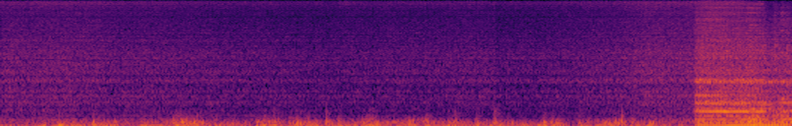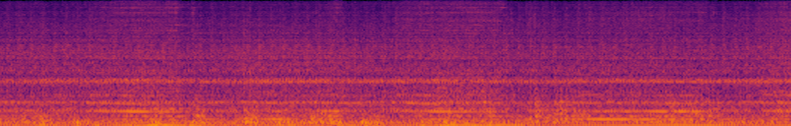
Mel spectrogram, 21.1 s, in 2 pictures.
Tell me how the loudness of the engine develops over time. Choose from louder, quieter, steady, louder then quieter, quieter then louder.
steady.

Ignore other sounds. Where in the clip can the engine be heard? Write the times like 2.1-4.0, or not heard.
9.2-21.0.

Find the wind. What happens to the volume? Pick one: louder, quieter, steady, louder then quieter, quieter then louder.
louder.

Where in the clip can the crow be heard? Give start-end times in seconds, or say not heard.
not heard.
